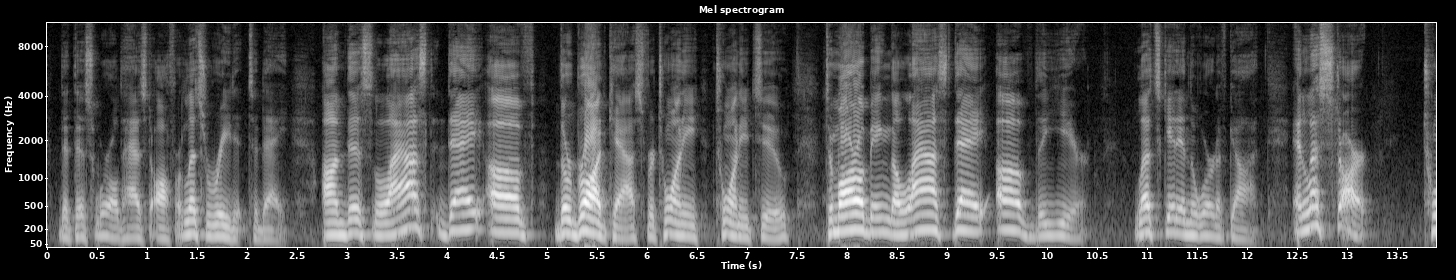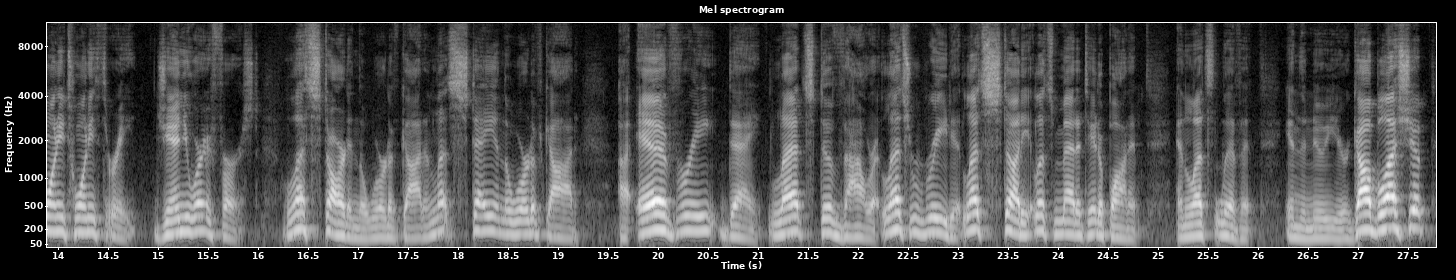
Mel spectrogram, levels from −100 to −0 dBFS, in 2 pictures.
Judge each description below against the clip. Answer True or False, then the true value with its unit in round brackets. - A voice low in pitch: False (145 Hz)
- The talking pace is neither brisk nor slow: True (175 wpm)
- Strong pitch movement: True (6.3 semitones)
